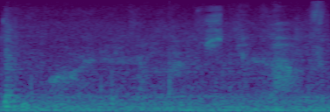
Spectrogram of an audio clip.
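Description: A single light click right at the start, a plastic playset part being handled, then faint whispering.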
